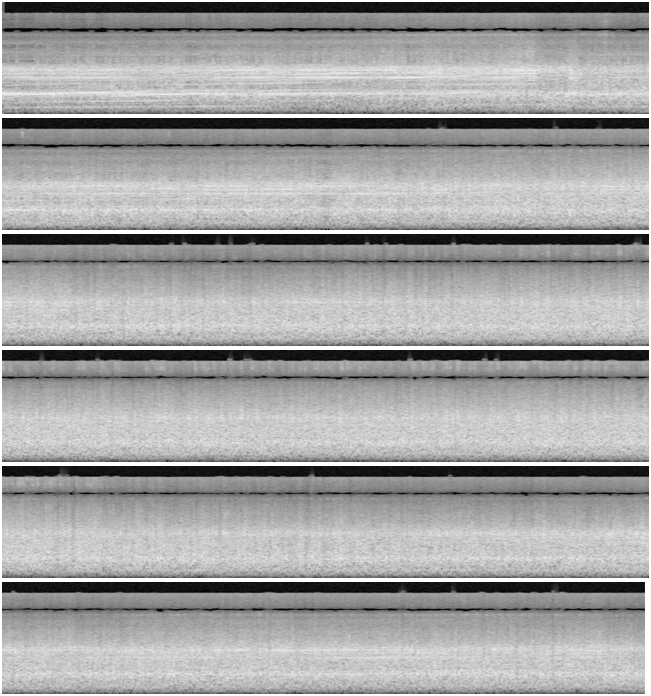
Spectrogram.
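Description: Toyota Corolla Levin race car's engine at full throttle, rising in pitch for the first few seconds as it accelerates out of a corner, then held at high revs down the straight under a steady rush of wind and road noise.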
